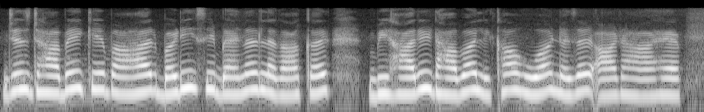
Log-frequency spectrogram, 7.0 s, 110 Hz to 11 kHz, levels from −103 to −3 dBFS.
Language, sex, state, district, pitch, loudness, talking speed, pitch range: Hindi, female, Jharkhand, Palamu, 245 Hz, -14 LUFS, 135 wpm, 230-265 Hz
